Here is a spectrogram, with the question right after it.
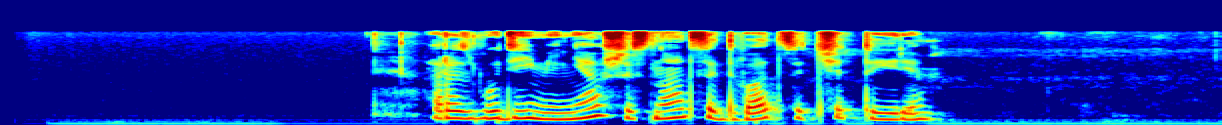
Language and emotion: Russian, neutral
